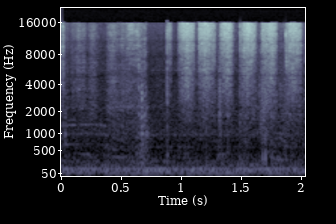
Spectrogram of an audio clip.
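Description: A hand rubbing and scraping across a DVD box set as it is handled: a run of short, scratchy strokes over a steady low hum.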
